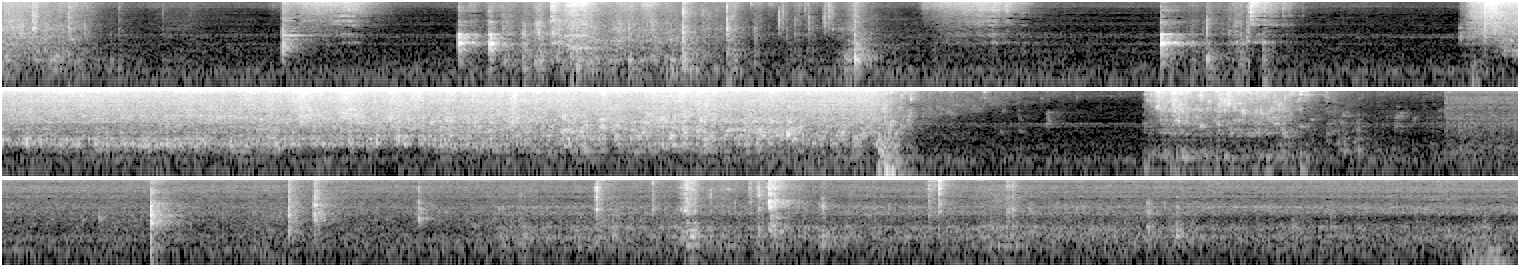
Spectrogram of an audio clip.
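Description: Scoops of dry rice poured into a pot in short rattling bursts, then a kitchen tap running into the pot while the rice is washed by hand. The tap is the loudest part, about six seconds long. After that comes a steady faint hiss with scattered small clicks and scrapes.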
